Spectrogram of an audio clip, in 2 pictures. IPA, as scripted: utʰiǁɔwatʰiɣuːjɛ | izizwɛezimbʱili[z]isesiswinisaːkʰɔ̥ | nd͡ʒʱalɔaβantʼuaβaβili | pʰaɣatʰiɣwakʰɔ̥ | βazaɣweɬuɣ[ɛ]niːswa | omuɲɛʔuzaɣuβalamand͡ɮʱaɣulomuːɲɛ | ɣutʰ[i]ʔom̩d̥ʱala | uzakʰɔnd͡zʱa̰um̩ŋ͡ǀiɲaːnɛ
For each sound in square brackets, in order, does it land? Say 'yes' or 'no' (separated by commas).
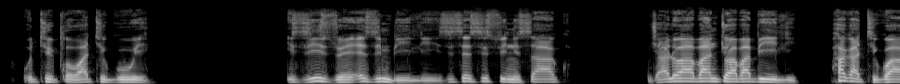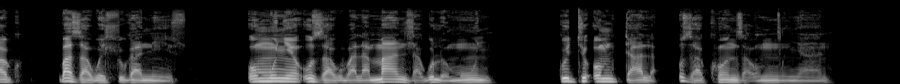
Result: yes, no, yes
